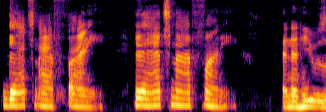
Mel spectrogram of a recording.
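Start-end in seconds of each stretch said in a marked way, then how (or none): 0.0-3.6 slow, prissy scolding; uptight lady. Retold or imitated. Narrator mocking an offended lady passenger, slow and prissy. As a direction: drag it out, disapproving. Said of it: "this one lady goes".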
